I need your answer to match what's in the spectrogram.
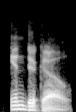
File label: "indigo", American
